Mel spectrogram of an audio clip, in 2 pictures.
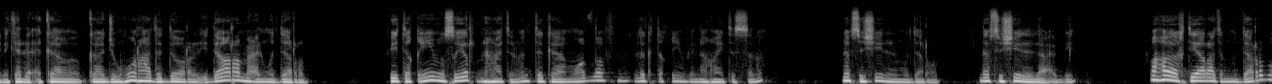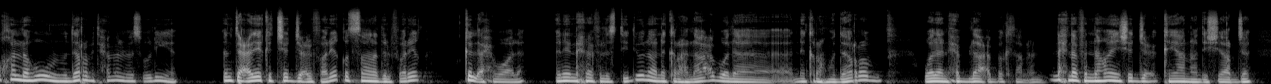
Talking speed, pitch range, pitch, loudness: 145 wpm, 115-160 Hz, 135 Hz, -23 LUFS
